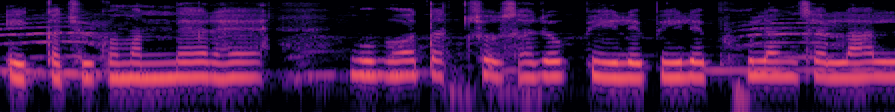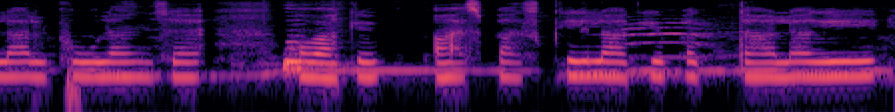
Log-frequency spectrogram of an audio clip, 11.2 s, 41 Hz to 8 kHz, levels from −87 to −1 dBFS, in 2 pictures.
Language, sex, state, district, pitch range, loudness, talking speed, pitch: Bundeli, female, Uttar Pradesh, Hamirpur, 215-230 Hz, -37 LUFS, 120 wpm, 220 Hz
